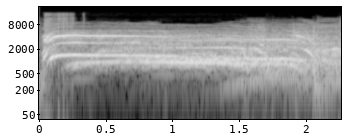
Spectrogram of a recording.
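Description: A concert crowd of fans screams and cheers in a loud, sustained burst of high-pitched shrieks and whoops, steady throughout and fading slightly at the end.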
